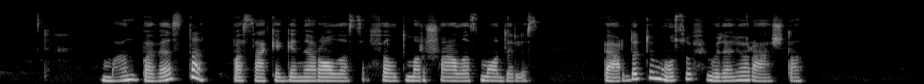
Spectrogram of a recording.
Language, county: Lithuanian, Kaunas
